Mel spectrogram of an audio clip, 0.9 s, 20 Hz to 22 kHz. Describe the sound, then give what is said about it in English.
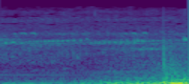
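A steady, high-pitched chirring of crickets fills the night air, layered over a low rumble that swells louder toward the end. “Left in the deafening chorus of crickets, the men had 3 hours to make up their own mind.”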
